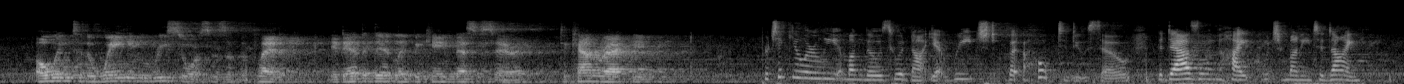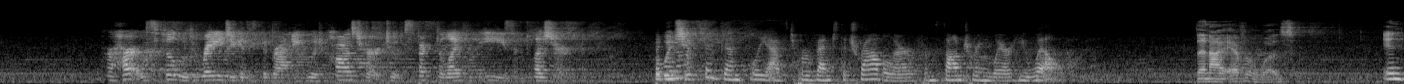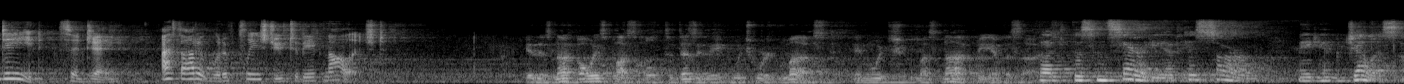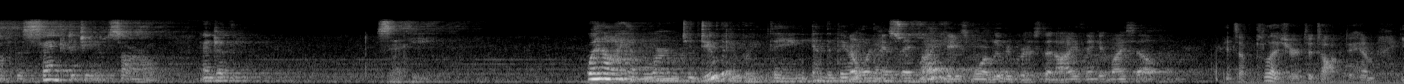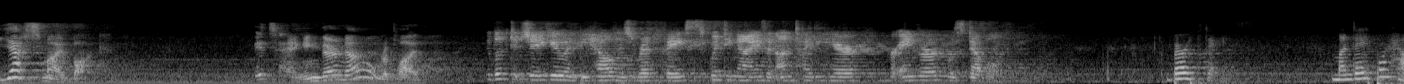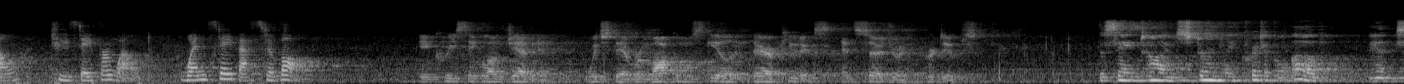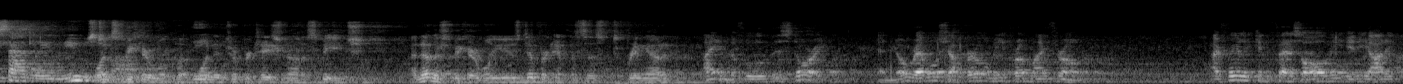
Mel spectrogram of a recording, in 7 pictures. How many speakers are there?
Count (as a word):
ten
